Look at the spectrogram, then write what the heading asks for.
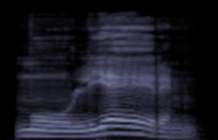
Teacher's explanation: ahora tenemos que el acento recae en la vocal en el elemento vocálico puramente vocálico del diptongo porque la i no deja de ser una es decir deslizante · Y ahora, donde antes teníamos el acento en li, porque la E es breve, entonces regla de la penúltima sílaba, ahora tenemos que el acento recae en la vocal, en el elemento vocálico, puramente vocálico del diptongo, porque la I no deja de ser una yod, es decir, una deslizante, no es puramente vocálico, por tanto el acento tiene que recaer en el elemento puramente vocálico. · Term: cambios acentuales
